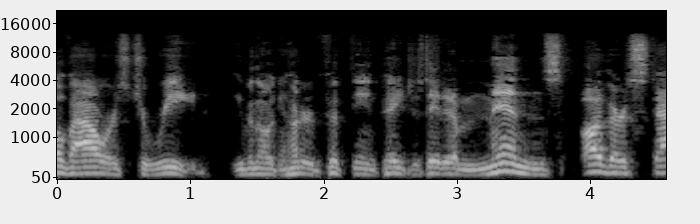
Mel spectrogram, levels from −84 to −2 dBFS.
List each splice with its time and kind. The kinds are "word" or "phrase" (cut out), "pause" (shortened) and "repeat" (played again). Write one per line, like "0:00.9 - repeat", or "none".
0:01.7 - word
0:02.8 - word

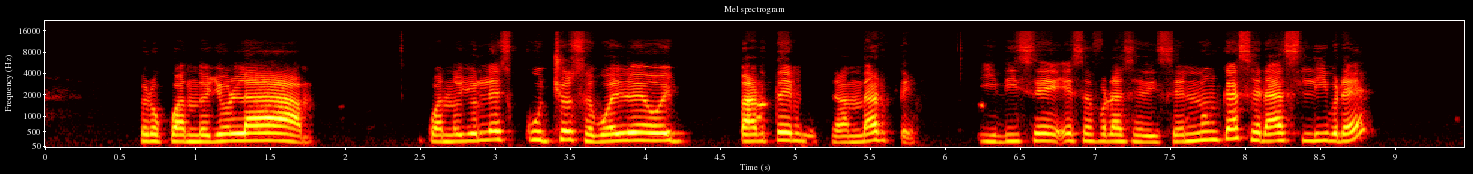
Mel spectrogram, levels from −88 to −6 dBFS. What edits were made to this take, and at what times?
none

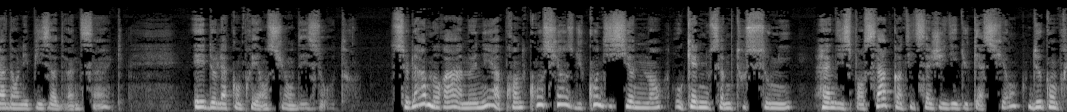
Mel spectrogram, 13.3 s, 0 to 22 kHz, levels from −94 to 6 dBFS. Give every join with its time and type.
none

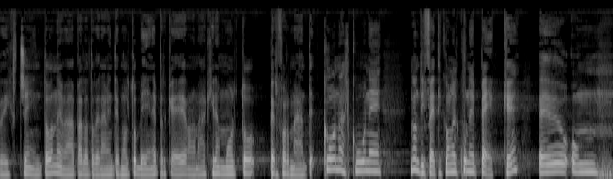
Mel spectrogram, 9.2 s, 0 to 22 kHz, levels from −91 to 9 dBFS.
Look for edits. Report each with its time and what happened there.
none

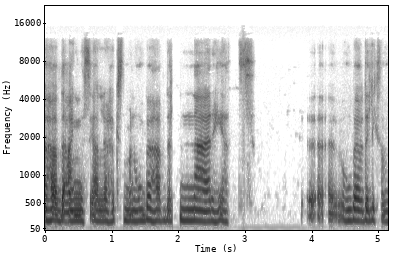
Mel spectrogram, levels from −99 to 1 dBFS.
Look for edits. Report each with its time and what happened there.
0:01.2 - word
0:01.9 - word

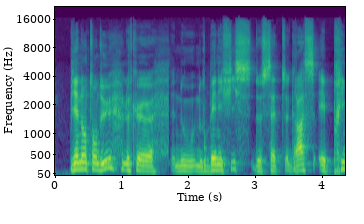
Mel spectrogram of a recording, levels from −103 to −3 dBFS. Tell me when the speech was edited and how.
0:01.1 - word
0:01.7 - word
0:02.2 - word

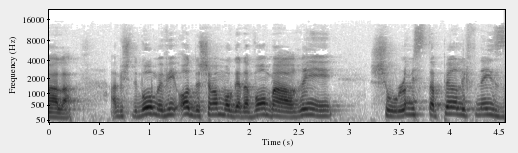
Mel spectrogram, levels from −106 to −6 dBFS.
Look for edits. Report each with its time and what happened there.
0:02.2 - word
0:03.6 - word

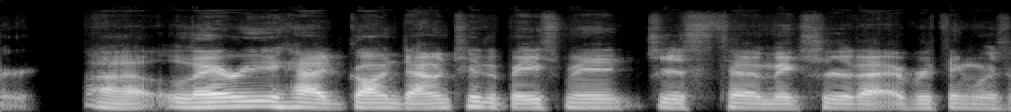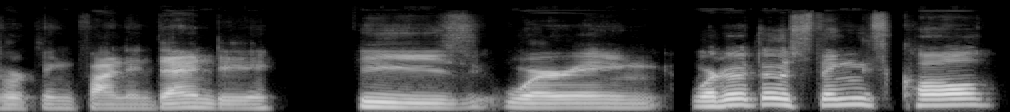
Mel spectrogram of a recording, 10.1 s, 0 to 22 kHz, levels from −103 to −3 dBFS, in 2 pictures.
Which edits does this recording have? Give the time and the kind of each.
0:08.4 - word

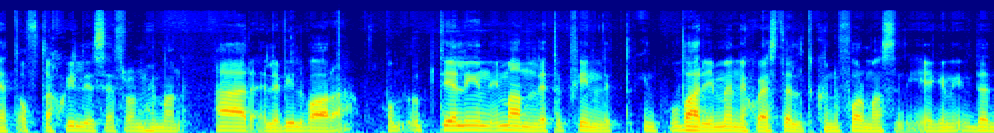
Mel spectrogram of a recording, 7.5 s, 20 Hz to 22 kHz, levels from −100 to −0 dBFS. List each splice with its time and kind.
0:02.7 - pause
0:04.9 - word

